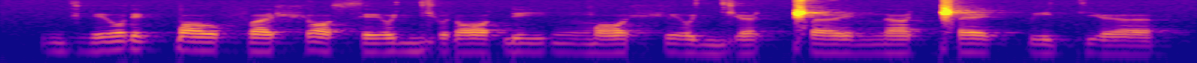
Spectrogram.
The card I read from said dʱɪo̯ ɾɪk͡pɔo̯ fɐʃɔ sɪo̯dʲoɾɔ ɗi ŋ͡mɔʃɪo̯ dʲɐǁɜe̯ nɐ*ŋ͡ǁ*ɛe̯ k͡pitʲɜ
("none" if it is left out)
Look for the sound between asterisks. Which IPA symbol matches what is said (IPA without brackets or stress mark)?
ǁ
